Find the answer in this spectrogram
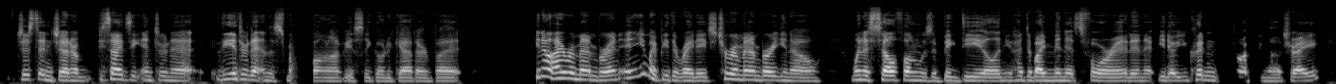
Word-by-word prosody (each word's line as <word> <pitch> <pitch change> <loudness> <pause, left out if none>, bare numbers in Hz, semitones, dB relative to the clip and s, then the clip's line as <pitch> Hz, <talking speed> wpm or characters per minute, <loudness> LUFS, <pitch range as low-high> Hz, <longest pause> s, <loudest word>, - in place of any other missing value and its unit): just 230 -4 -3
in 200 -4 -1
general 180 -2 +1
besides 230 0 +4
the 195 - -5
internet 195 - -4 0.2
the 235 +4 0
internet 235 -5 +3
and 175 - -6
the 165 - -10
smartphone 150 - -5 0.3
obviously 155 0 -6
go 155 +1 -8
together, 155 0 -3
but, 155 - -2 0.7
you 340 - -2
know, 370 - +6
I 280 -5 +8
remember 225 -8 +3
and 210 +1 +3
and 300 +2 0
you 485 - -4
might - - +2
be 215 - -7
the 195 -2 -5
right 175 -1 +1
age 175 -2 -3
to 260 - -2
remember, 210 -4 +4
you 190 -1 -5
know, 160 -3 -3 0.3
when 215 +1 +1
a - - +4
cellphone 205 0 +6
was 175 -2 -6
a - - -6
big 165 +1 -4
deal 175 -2 0
and 165 +1 -4
you 175 - -8
had 195 +2 -5
to 190 - -2
buy 180 -1 +7
minutes 175 -1 -3
for 170 -4 0
it 165 +1 -2
and 170 0 -3
it - - -7
you 185 - -6
know, 180 - +1
you 175 +1 -5
couldn't 200 -2 -3 0.2
talk 295 -2 0
too 155 - -15
much, 155 +3 -8
right? 170 +2 +1
185 Hz, 250 wpm, -22 LUFS, 170-210 Hz, 0.7 s, I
